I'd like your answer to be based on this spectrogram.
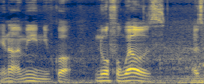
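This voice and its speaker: A man talks with a London accent. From South London. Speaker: vlogger. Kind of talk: casual monologue to camera. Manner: casual, with many fillers.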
